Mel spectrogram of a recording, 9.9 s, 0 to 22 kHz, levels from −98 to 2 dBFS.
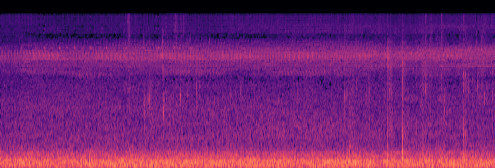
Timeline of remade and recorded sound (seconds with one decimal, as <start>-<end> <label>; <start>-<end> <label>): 0.0-7.5 recorded; 7.5-8.4 remade; 8.4-9.9 recorded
